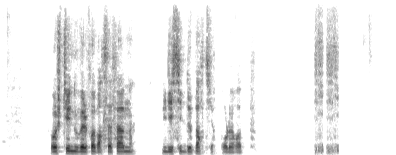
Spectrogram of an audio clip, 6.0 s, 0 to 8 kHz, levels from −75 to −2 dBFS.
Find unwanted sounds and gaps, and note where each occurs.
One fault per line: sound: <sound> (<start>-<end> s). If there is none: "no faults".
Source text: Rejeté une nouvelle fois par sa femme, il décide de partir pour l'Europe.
sound: laugh (4.7-5.1 s)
